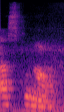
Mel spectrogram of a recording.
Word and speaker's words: Esplanade: You're pronouncing that incorrectly. It's the Esplanade.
